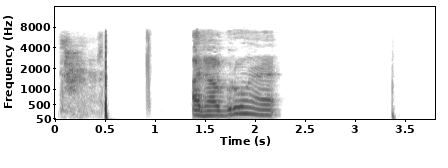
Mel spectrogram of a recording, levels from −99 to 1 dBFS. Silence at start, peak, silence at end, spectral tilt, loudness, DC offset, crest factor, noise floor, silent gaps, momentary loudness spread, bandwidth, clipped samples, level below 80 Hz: 0.05 s; -2 dBFS; 1.6 s; -4.5 dB/octave; -33 LUFS; under 0.1%; 34 dB; -58 dBFS; 1.20-1.25 s, 1.31-1.36 s; 24 LU; 7.4 kHz; under 0.1%; -58 dBFS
